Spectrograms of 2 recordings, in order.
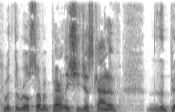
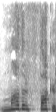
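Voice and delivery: retold fury; 9 semitones higher than usual. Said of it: "So I was furious".

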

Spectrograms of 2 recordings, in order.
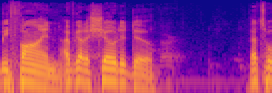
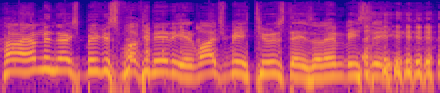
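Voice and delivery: laughing TV-show announcer; TV promo voice; 7 semitones higher, slower than usual. Pretend. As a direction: pitch it like a cheesy show ad. Mock reality show promo.

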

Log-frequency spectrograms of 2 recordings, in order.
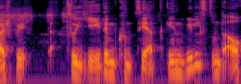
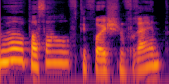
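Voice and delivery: mother warning; 10 semitones higher, 3 dB louder than usual. Retold or imitated. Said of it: "wovor mir meine Mutter jahrzehntelang gewarnt hat und gesagt hat".

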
